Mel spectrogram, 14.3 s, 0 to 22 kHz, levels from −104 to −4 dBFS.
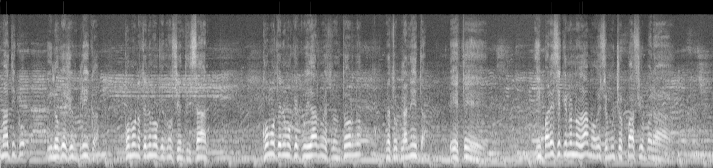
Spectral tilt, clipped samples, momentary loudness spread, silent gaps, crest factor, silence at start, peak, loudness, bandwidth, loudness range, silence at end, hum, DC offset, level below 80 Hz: -5 dB/octave; under 0.1%; 11 LU; none; 14 dB; 0 s; 0 dBFS; -15 LUFS; 16 kHz; 2 LU; 0 s; none; under 0.1%; -48 dBFS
